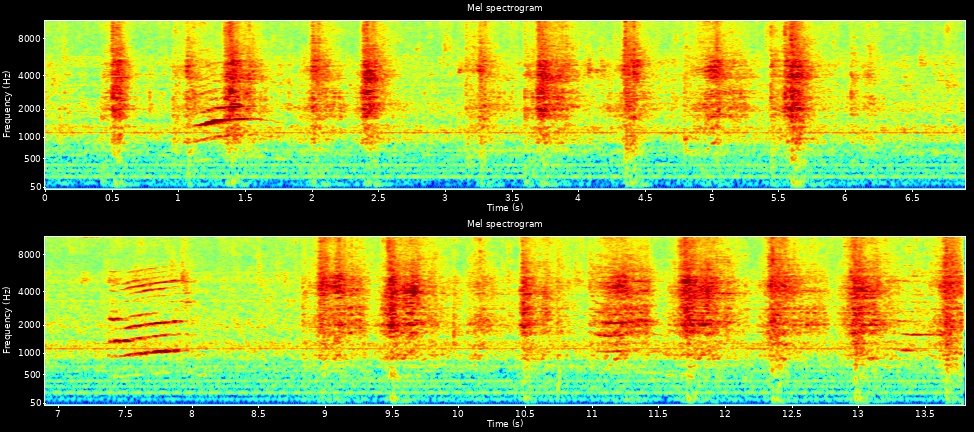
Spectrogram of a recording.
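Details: Indoor Munchkin cat among three siblings battling a mop; rhythmic swishing strokes about every second dominate, broken by one clear rising-then-falling meow midway, with a low background hum throughout.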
